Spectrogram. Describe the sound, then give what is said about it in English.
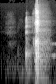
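A single sharp sneeze bursts out after a brief quiet inhale, loud, with a quick breathy tail fading away. “Gesundheit.”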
